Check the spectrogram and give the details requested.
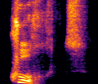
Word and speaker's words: courte: Court, courte. Se pronuncia la R y en femenino se pronuncia la T.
